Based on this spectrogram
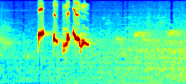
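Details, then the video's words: Contest songbird delivering a brisk burst of four sharp, high chirping notes in quick succession, then fading into soft background hiss. "The Beautiful Bird singing"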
